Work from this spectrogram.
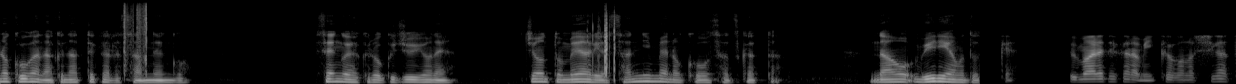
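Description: Cable scratch noise at 1.24 to 1.47 s and 5.86 to 6.15 s: dense, uneven rustling bursts, about as loud as the speech and then louder, likely from a worn cable or connector being moved. An input switched to a poorer device at 9.79 s: after 0.2 s of silence the speech turns dull and boxy, with nothing above 3.8 kHz, about 10 dB quieter, over a faint new noise floor, likely from a change to another microphone or a headset's call profile.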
